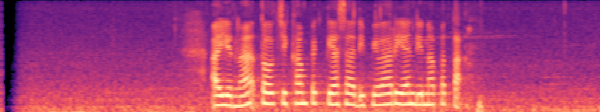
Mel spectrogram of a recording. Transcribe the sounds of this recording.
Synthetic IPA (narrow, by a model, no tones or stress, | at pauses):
ʔajənat̪əlt͡ʃikampɛk̚t̪iasadipilaɾiandinapət̪a̰ʔ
